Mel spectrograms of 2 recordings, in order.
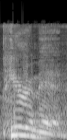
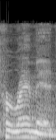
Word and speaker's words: pyramid: want to say a pyramid or a triangle, not pyramid. So that's a word stress problem. Again, pyramid.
